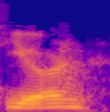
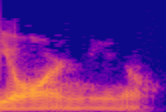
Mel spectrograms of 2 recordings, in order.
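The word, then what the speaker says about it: Jørn: So it's more like a ö. Oh, okay. So it's actually more like it's like in the Vikings, Björn, Ironside. Oh, all right. So it's Jorn actually when if you pronounce it right.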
